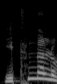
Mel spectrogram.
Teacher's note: 그 경계가 딱딱 구분이 안 가게 되거든요. 그러다 보니까 리을을 디귿으로 이렇게 소리 내면서 디귿은 자음성이 아주 강하거든요. 그러면서 딱 음절의 경계를 딱 세워주는 겁니다.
